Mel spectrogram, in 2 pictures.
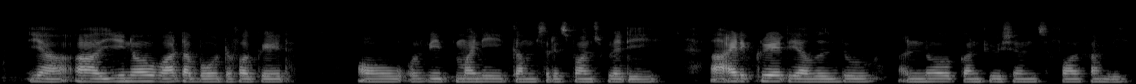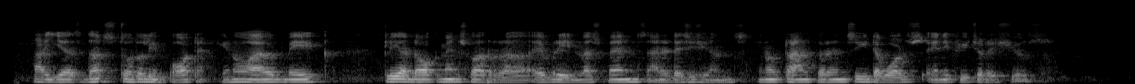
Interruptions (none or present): none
